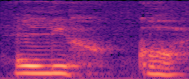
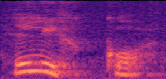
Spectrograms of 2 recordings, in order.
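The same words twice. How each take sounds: First: Легко with a muffled breathy h in the middle; the г in легко turns into a soft h; soft h sound. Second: Легко, g softened to h; muffled h. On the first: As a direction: say легко as lehko, whispered. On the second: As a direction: say легко as lehko. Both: Shown as a demonstration. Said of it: "we pronounce it like H".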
